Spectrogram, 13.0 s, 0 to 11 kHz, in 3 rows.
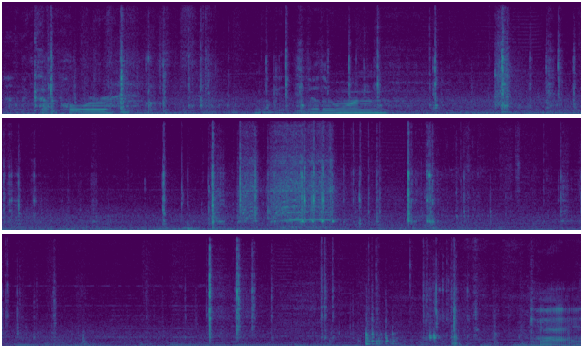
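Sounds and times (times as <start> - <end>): rattling burst: 0.0 - 12.9.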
